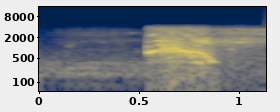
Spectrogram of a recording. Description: Today I had a very intense and loud sneezing fit...enjoy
